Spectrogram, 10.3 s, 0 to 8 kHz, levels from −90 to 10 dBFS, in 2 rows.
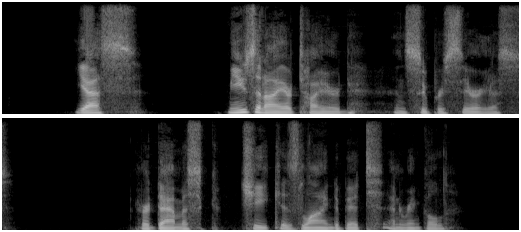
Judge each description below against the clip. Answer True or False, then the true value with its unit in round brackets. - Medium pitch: False (105 Hz)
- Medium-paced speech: False (105 wpm)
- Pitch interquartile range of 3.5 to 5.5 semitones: False (2.5 semitones)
